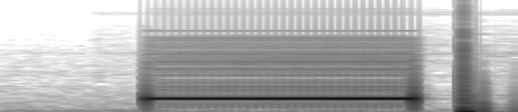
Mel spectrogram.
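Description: A telephone dial tone sounds as a radio host places a call to a listener, a single steady pure tone lasting about one second, followed by a sharp click and a short burst of noise.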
